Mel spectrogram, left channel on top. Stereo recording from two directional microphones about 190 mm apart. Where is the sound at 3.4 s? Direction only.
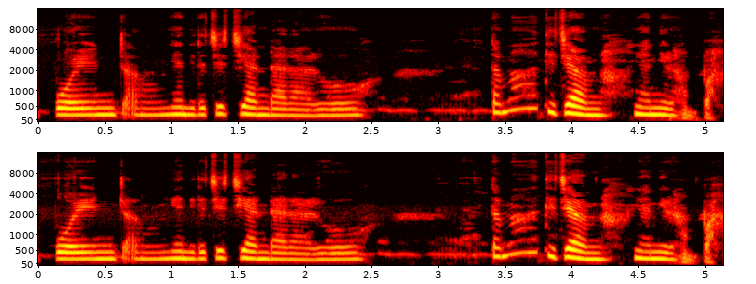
5° left (ahead or behind).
